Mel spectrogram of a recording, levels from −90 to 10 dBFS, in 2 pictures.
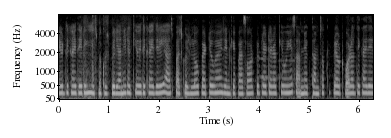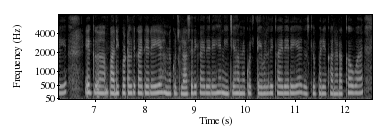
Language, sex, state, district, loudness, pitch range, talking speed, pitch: Hindi, female, Chhattisgarh, Sukma, -30 LUFS, 235-250 Hz, 320 wpm, 245 Hz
